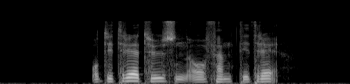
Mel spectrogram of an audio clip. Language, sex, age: Norwegian, male, 27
